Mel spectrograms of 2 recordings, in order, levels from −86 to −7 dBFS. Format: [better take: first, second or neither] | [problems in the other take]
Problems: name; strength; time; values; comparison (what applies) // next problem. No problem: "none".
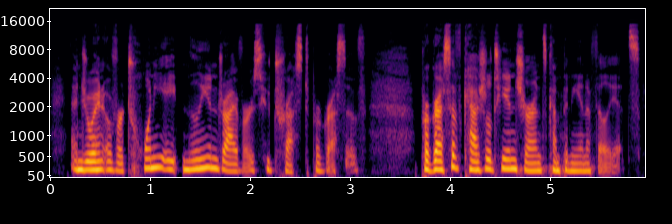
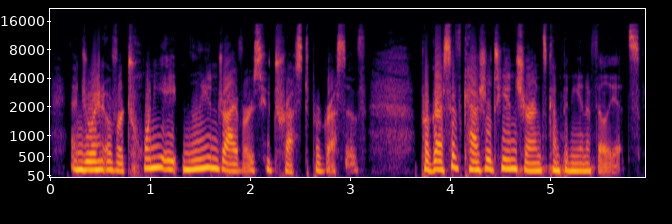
first | distortion; slight; 10 dB below the speech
